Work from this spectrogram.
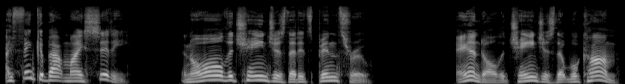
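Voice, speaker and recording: Male children's read-aloud host, bright voice, unhurried and dramatic with wide expressive swings. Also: fairly high pitch, no echo, studio quality. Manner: animated, dramatic. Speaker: children's storybook reader and show host.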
